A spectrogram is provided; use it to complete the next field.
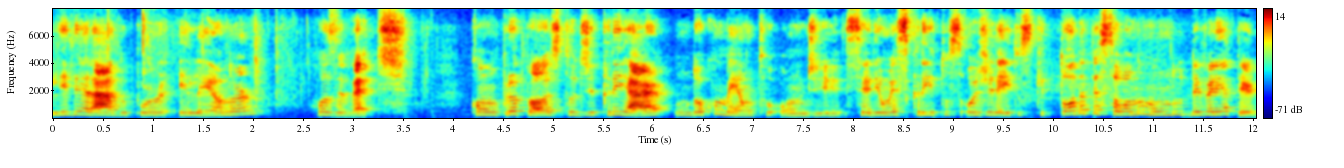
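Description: A woman's fairly high, bright and sharp voice at a very slow pace, with ordinary pitch variation. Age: 18. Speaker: college student. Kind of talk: school project podcast.

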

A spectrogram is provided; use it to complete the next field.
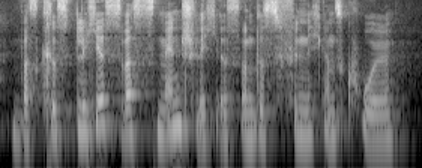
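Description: With ordinary pitch variation, a woman's somewhat breathy voice carries through. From northern Germany, Kreis Segeberg (Schleswig-Holstein). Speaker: podcast co-host. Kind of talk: casual chat.

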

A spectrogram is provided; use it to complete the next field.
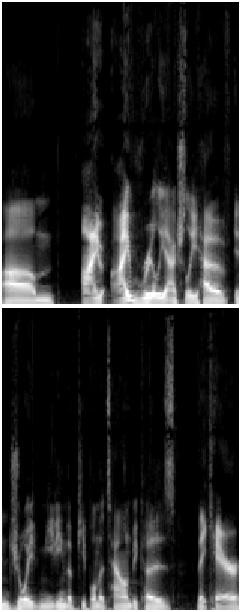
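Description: A man with a normal speaking voice and an American accent speaks at a fairly slow pace and a fairly low pitch. His intonation is fairly even, and the recording is very clean with a silent background. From rural US. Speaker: football club co-owner. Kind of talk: casual interview.

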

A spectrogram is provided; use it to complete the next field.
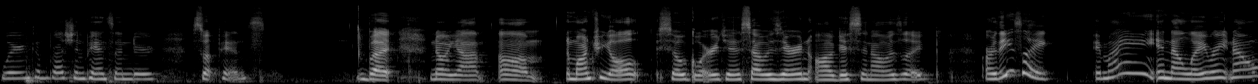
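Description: A woman with a high pitch speaks at a fairly slow pace with ordinary pitch variation and long, frequent pauses, in a very clean recording with a silent background. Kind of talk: casual chat. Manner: calm.

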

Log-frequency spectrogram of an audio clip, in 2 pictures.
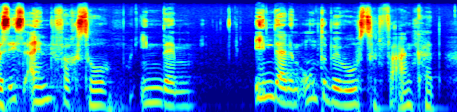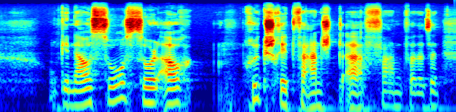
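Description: A woman with a fairly low pitch talks very slowly, leaving long, frequent pauses, her pitch varying in an ordinary way. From Austria. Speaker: podcast host and life coach. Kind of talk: solo podcast monologue. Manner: casual, chatty.

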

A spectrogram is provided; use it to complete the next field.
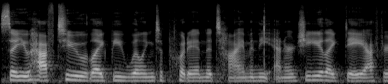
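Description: A woman at a fairly quick pace with a fairly low pitch and vocal fry. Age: 30s. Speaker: spin instructor and gym founder. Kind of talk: casual chat.

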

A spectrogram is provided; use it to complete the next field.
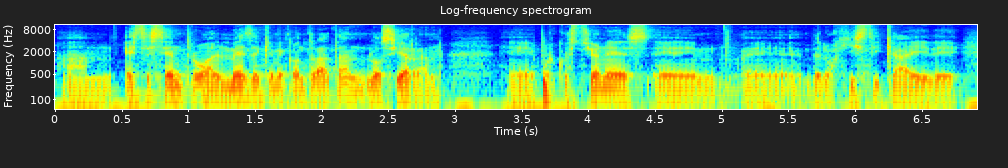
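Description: A normal speaking voice, its intonation fairly even. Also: man. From Mexico City. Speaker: strength and conditioning coach. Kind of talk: interview.

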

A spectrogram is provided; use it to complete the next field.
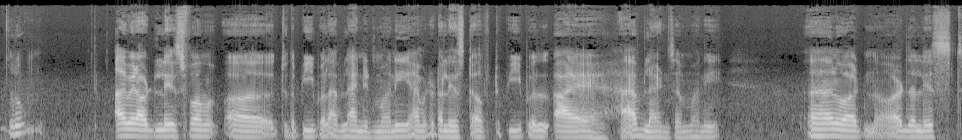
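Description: With an Indian accent, a man talks at a fairly slow pace in a medium pitch, his tone dark and mellow and his intonation fairly even. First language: Hindi. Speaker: medical student podcaster. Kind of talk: casual monologue. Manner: Hindi-English code-switching.

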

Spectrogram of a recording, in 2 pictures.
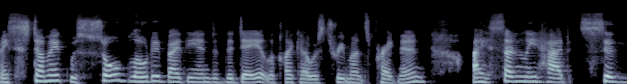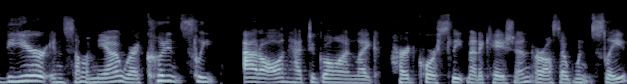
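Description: Against a quiet background, a woman with an ordinary speaking voice talks at a moderate pace and medium pitch with ordinary pitch variation. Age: 40s. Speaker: hormone specialist and nutrition coach. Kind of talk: casual interview chat.

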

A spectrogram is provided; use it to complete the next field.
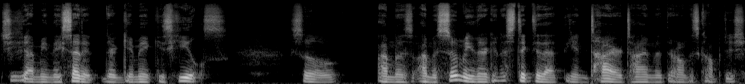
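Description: A man with a plain, everyday voice, medium pitch, ordinary pitch variation and a fairly quick pace, on a very clean recording with a silent background. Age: 30s. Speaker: fill-in podcast host, dancer. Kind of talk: casual chat.

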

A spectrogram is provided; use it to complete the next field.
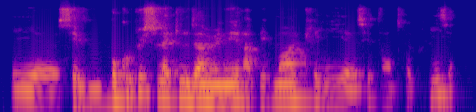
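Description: A man speaks with a dark, mellow tone at a fairly slow pace. His pitch varies in an ordinary way. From Benin. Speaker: transport engineer and entrepreneur. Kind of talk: interview. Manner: hesitant, many fillers.

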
